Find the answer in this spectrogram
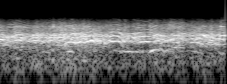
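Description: A group of people laughing together, many voices overlapping in a steady mass of laughter.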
